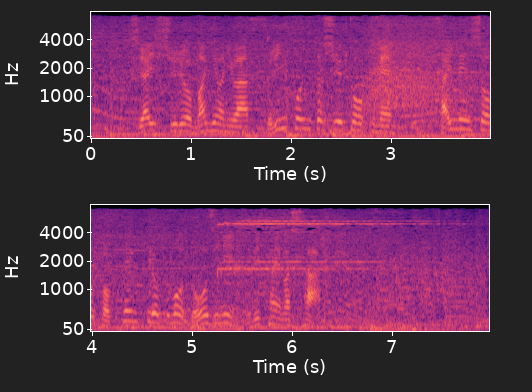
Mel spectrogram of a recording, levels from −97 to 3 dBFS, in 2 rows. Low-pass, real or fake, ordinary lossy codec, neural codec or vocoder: 7.2 kHz; real; MP3, 32 kbps; none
